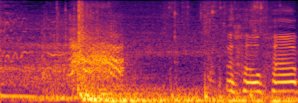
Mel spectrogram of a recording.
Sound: Stan yells

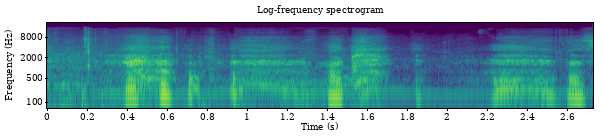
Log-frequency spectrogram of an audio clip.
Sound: laughs

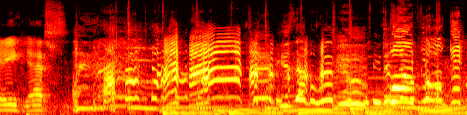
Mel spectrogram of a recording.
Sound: laughing

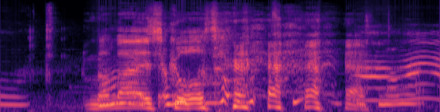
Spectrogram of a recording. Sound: laughs; blabbers in Dutch

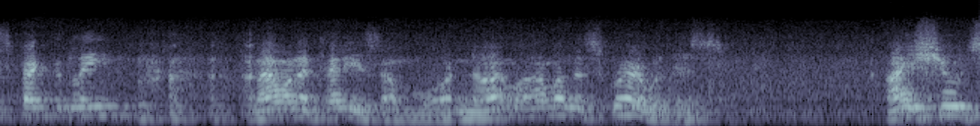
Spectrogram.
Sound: chuckles

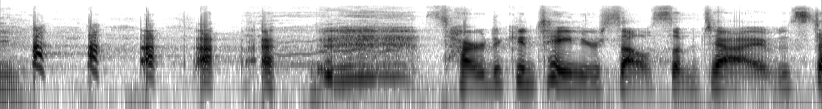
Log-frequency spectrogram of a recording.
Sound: laughter

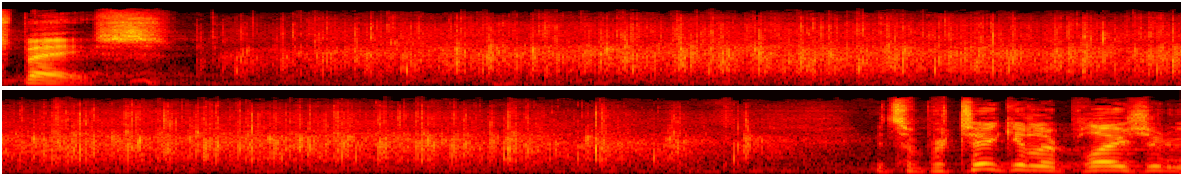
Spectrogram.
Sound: applause

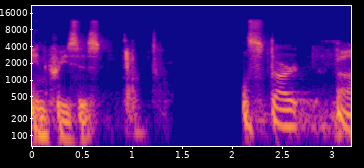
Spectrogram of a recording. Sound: flipping a page

